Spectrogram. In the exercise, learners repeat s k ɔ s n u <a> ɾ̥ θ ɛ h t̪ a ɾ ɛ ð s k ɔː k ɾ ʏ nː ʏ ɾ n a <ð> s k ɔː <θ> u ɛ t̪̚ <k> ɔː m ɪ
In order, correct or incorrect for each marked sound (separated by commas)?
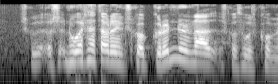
incorrect, correct, correct, incorrect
